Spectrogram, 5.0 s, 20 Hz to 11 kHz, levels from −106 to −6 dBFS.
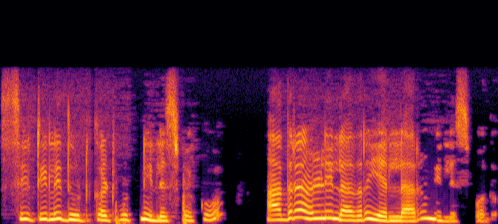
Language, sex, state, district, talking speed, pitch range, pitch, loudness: Kannada, female, Karnataka, Chamarajanagar, 145 wpm, 225-295 Hz, 255 Hz, -16 LUFS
